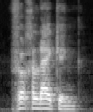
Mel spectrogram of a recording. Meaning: 1. comparison 2. equation
- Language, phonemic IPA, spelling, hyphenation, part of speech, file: Dutch, /vər.ɣəˈlɛi̯.kɪŋ/, vergelijking, ver‧ge‧lij‧king, noun, Nl-vergelijking.ogg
